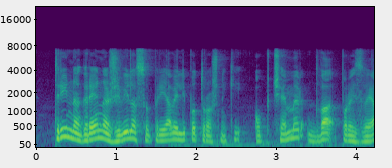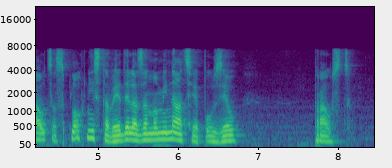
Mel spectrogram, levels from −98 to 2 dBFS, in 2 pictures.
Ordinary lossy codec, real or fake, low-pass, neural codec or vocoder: none; real; 7.2 kHz; none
